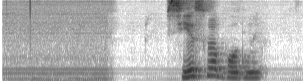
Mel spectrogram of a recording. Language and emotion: Russian, neutral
